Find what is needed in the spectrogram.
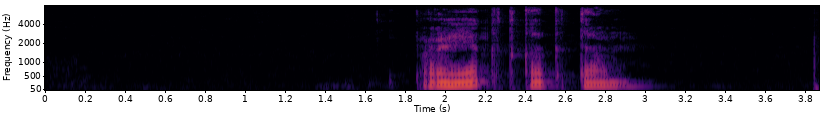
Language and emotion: Russian, neutral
